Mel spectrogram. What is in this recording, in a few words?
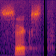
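"sixth" spoken, poker; iPoker 2000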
